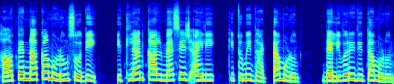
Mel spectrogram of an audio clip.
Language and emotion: Goan Konkani, neutral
